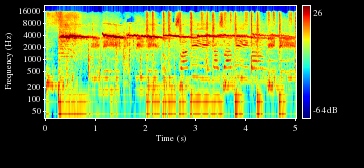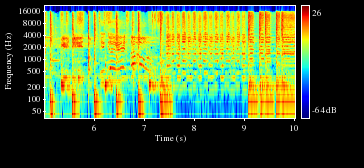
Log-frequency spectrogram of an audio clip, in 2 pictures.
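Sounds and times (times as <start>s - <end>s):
fireworks crackling: 0.0s - 5.8s
merengue dance music: 0.0s - 10.0s
steady high whistle: 0.3s - 5.4s.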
